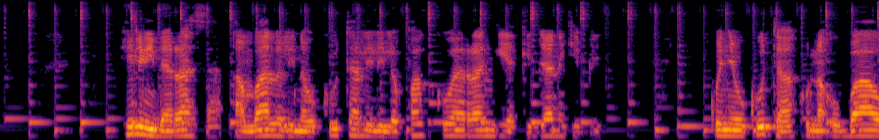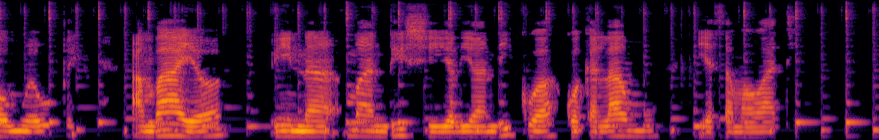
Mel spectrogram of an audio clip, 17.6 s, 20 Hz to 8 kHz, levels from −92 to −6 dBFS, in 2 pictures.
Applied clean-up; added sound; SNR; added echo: classical method spectral subtraction.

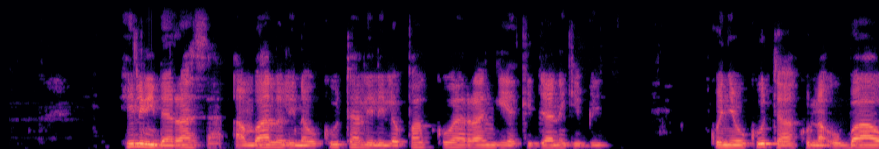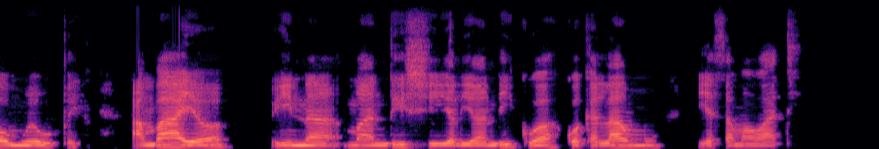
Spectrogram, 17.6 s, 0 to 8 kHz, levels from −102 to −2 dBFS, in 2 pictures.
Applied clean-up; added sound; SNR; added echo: none; none; none; none.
